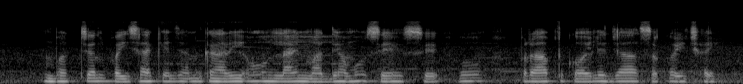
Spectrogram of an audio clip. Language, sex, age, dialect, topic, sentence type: Magahi, male, 18-24, Western, banking, statement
